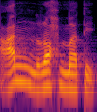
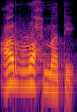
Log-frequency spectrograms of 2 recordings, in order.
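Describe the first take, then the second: First: The n is pronounced separately before r. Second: The n merges into a doubled r sound. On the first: The speaker calls it wrong. "শব্দটা কেমন যেন আলাদাভাবে হয়ে যায়" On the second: The speaker calls it right. "রর উপরে একটি তাসদিদ দিয়ে এভাবে পড়া যাবে"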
